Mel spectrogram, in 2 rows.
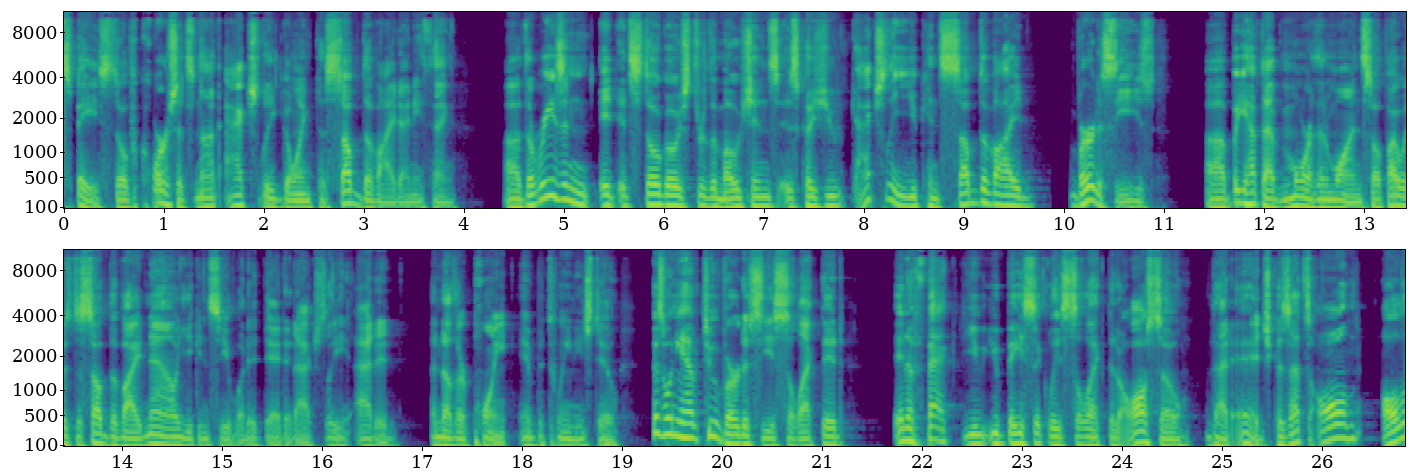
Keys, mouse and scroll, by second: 2.8 ctrl+z, 4.5-5.0 middle drag, 6.5-6.9 shift+drag, 7.7 shift+drag, 8.4-8.9 middle drag, 10.1-10.7 middle drag, 14.1 middle click, 14.1 s, 22.3 middle drag, 26.7 middle drag.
